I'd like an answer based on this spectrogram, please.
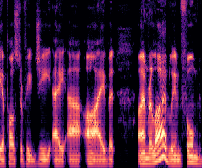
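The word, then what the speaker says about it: K'gari: some confirmation um but she seems to think that it's got to be pronounced Gary so if that is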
